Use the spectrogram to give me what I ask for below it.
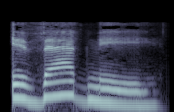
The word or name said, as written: evadne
